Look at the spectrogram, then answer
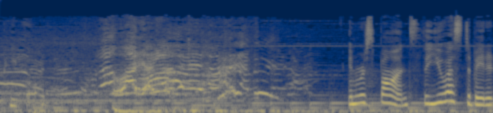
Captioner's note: screaming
